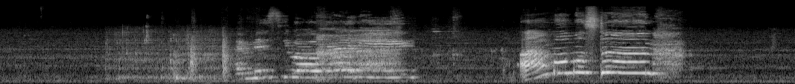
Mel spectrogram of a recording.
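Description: A young woman nearby calls out loudly in a drawn-out, sing-song voice.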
